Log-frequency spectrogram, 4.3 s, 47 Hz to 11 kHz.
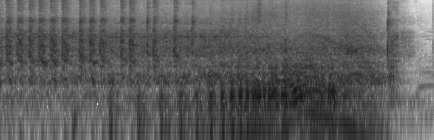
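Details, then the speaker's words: Suzuki Bandit 600, stone cold start on choke: fires, then stumbles with ragged revs and dies after a few seconds; owner suspects it's not getting fuel, not confirmed. "That sounds like it's not getting any fuel whatsoever."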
